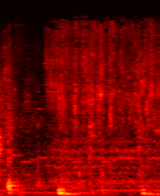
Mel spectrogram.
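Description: Water splashing in a sink as cleanser is rinsed off a face with cupped hands, over background music.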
